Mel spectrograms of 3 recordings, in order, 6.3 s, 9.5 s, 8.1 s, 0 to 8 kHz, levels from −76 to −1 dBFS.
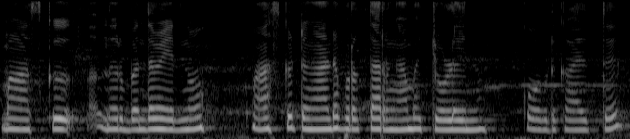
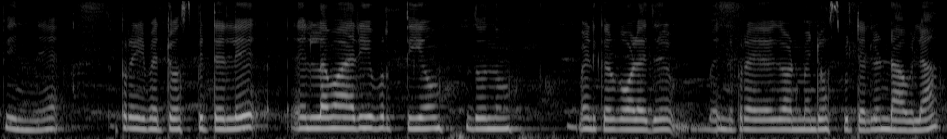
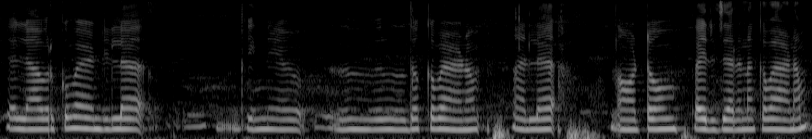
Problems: background sounds at intervals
